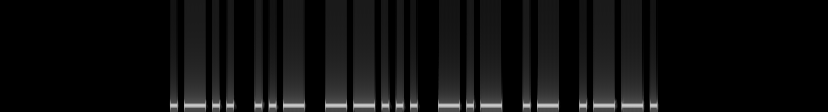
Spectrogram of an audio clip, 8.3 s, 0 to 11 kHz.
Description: Morse code, heard as a keyed tone, about 17 wpm, 700 Hz. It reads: LU7KAP
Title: DXCC-100 Call Signs - 6 Characters - 17wpm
